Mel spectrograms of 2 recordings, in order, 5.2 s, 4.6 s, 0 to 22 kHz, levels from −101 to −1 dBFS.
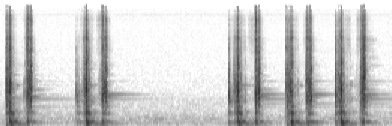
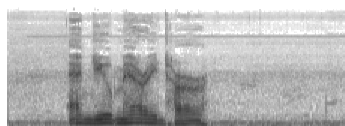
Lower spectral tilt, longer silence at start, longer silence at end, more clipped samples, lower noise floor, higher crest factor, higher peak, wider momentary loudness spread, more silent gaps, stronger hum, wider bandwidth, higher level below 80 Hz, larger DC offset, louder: second, -2.5 dB/octave vs -7 dB/octave; about the same, 0.05 s vs 0.1 s; first, 0.3 s vs 0.05 s; neither; first, -70 dBFS vs -48 dBFS; first, 28 dB vs 20 dB; first, -2 dBFS vs -10 dBFS; second, 10 LU vs 24 LU; neither; neither; first, 18 kHz vs 14.5 kHz; about the same, -52 dBFS vs -50 dBFS; neither; about the same, -26 LUFS vs -27 LUFS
